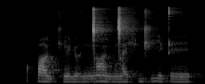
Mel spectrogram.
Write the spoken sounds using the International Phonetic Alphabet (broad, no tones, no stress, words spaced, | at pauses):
fɑɳt͡ʃẽ ɳøŋ͡ǀɑ̃ɳŋ͡ǀæʃ d͡ʒiʈe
